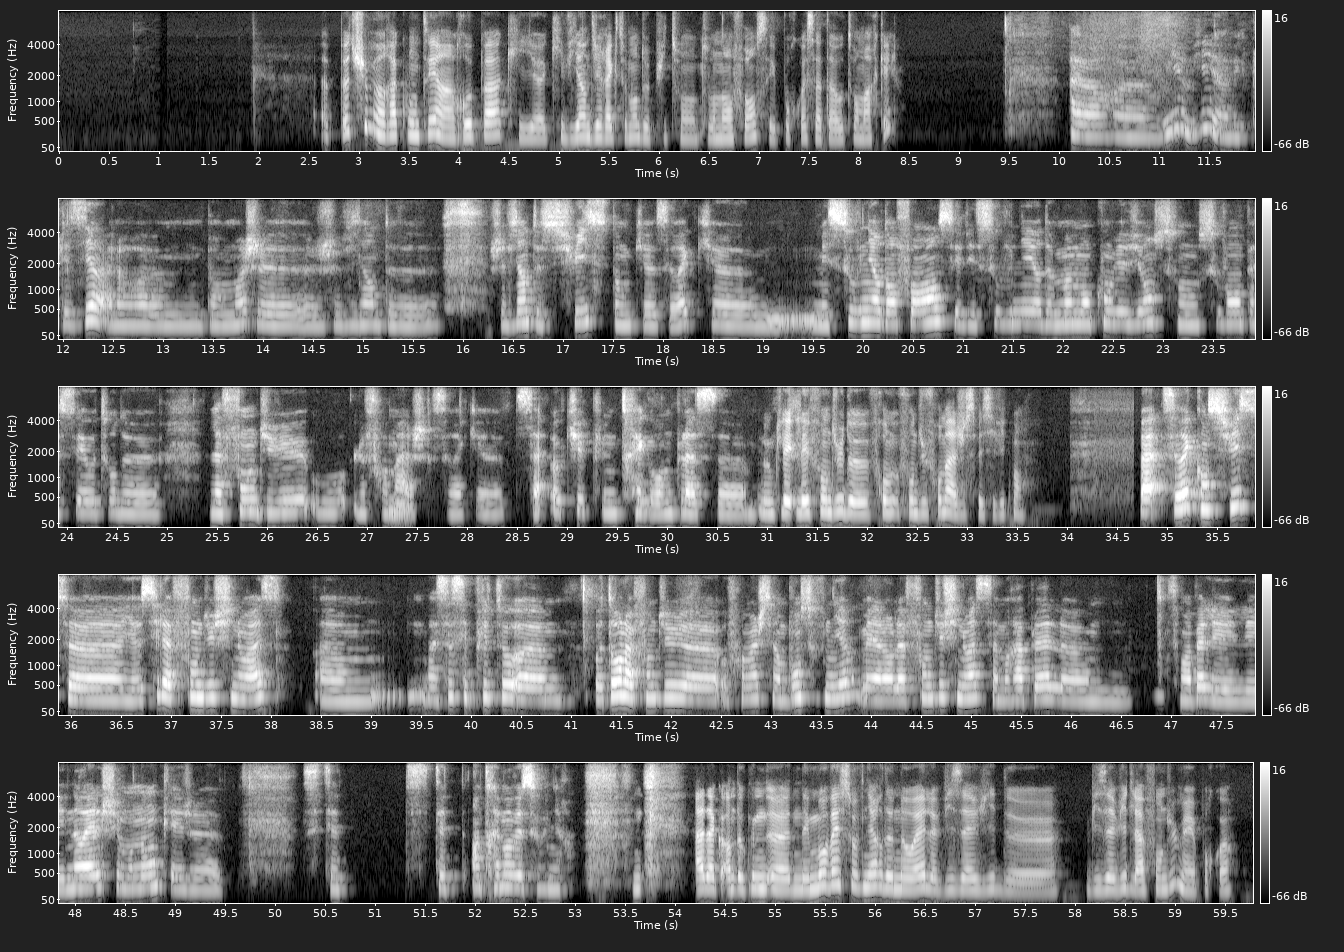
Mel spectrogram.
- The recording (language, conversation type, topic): French, podcast, En quoi la cuisine de chez toi t’a-t-elle influencé(e) ?
- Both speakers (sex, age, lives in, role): female, 25-29, France, host; female, 35-39, France, guest
- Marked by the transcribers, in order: static; tapping; other background noise; inhale; chuckle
